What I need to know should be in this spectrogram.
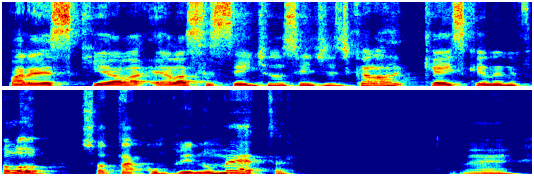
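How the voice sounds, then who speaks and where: A man's voice: sits high, fast. A man with a Brazilian accent, a social worker at a health unit, telling work anecdotes at an open class and acting out the voices he quotes. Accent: Brazilian Portuguese. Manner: animated storytelling, acts out quoted voices.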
